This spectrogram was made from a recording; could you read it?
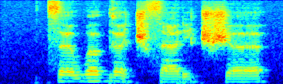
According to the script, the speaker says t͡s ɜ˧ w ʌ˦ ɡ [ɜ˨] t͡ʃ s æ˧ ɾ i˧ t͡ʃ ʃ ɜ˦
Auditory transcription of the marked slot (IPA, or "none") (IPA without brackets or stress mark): ɜ˦˨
